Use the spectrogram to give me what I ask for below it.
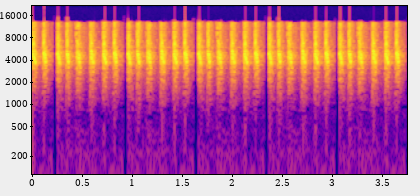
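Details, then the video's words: A Eurasian tree sparrow gives rapid, dry, high chirps in steady bursts of three or four, repeated about every second, with no other sounds. "SUARA BURUNG GEREJA"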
